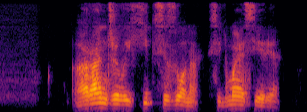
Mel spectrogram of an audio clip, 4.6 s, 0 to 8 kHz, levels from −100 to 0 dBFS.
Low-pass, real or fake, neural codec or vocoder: 7.2 kHz; real; none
